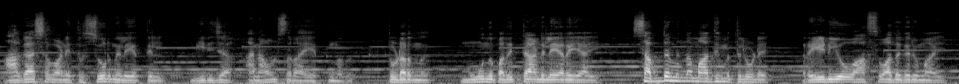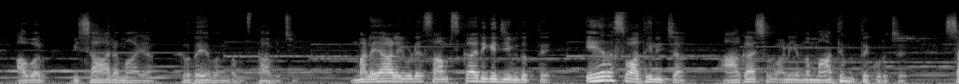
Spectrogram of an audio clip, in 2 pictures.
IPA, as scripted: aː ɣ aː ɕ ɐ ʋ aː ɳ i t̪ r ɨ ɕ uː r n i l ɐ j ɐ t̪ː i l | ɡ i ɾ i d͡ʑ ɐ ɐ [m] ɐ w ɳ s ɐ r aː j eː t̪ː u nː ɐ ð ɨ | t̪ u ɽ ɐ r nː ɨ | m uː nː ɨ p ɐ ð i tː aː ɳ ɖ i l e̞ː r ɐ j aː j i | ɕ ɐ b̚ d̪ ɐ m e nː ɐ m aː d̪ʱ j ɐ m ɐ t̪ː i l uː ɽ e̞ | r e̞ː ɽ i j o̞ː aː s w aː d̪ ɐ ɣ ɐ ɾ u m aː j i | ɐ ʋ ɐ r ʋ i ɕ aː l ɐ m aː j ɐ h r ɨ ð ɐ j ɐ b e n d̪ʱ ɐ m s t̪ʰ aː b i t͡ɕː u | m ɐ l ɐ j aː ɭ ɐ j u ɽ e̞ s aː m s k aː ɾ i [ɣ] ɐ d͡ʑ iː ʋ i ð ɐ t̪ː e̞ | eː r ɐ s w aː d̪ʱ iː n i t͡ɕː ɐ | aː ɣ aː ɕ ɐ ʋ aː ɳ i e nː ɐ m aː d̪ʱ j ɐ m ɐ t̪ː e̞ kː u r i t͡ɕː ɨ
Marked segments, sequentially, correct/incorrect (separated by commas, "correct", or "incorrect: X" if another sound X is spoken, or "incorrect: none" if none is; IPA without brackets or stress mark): incorrect: n, correct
